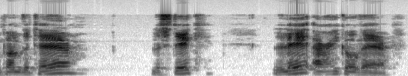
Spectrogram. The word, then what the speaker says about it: haricots verts: de terre, le steak, les haricots verts. Do not have liaison for this one. Don't ask me why. It's just not the way you pronounce it.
